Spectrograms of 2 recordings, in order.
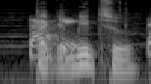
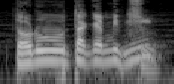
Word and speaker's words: Takemitsu: Takemitsu. – Toru Takemitsu.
